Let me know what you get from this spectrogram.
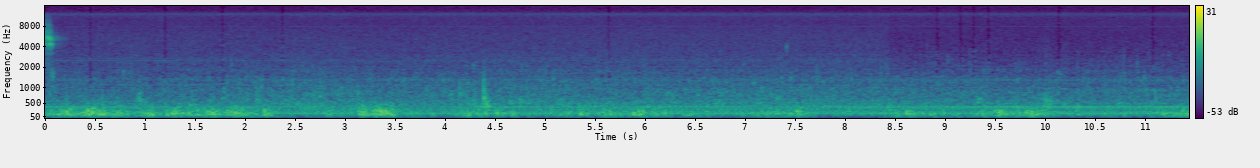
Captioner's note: water sounds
